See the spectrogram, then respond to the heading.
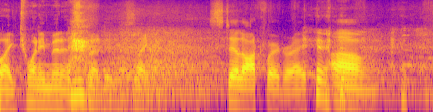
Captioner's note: laugh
